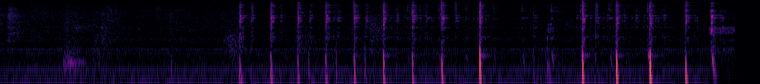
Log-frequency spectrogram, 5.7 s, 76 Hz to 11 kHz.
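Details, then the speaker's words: Ampeg tube amplifier being converted from a 7199 phase inverter to a 6U8A: sharp metallic pings through a steady hum, microphonic rattle from the vacuum tube's loose internal elements. "Microonic rattle starts to happen when internal elements of the vacuum tube start to physically and mechanically rattle. And you can hear it in the audio path. You can also hear it outside the audio path."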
